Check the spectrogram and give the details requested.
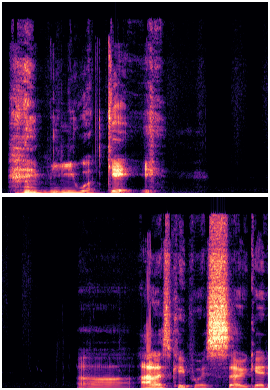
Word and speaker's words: Milwaukee: It's pronounced Milwaukee. Milwaukee.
